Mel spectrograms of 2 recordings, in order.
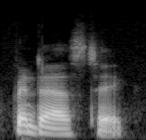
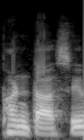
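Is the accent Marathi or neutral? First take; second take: neutral; Marathi. First: It is said with a neutral accent. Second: It is said with a Marathi accent. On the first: The speaker calls it right. "हिल से" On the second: The speaker calls it wrong. "हिल not से"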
